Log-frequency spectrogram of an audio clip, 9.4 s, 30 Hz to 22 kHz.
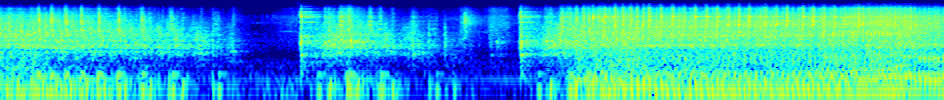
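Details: Vintage Onan Pro6000E generator, 12.5HP Elite 140 OHV engine, long-sitting, fuel system cleaned, still producing zero volts at outlets; cranks, stumbles and dies, then catches and settles into steady even drone; normal running.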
